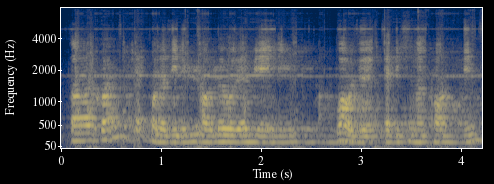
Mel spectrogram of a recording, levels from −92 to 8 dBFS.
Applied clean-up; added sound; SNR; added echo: neural separator model SepFormer DNS4.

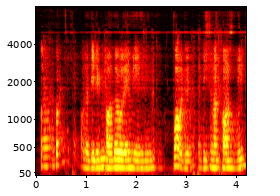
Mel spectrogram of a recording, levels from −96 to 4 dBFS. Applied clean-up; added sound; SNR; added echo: neural mask model DeepFilterNet 3.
